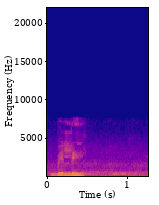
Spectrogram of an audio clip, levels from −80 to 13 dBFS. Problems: none marked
